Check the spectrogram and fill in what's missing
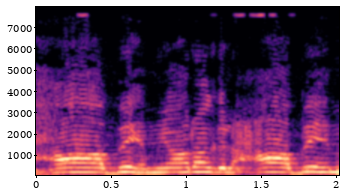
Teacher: الحاء مرققة مع المد بتاعها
